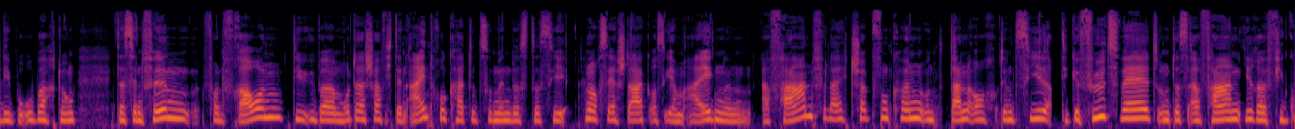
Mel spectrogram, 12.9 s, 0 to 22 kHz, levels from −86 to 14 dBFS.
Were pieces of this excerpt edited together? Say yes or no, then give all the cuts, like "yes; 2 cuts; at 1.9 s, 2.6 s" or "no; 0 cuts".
yes; 5 cuts; at 2.9 s, 3.9 s, 5.8 s, 9.5 s, 10.0 s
